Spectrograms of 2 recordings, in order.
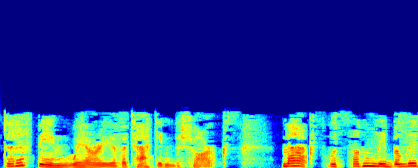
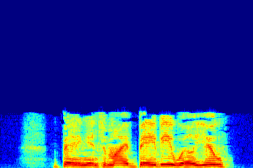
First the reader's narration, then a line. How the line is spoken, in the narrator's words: Jaeger snarled, his voice deepening into an oath of vengeance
